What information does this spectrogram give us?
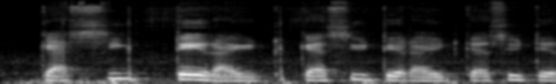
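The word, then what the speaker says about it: cassiterite: लेकिन उसके अलावा टिन का एक बहुत इम्पॉर्टेंट और है, वो याद रखना, उसको बोलते हैं कैसीटेराइट, कैसीटेराइट।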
